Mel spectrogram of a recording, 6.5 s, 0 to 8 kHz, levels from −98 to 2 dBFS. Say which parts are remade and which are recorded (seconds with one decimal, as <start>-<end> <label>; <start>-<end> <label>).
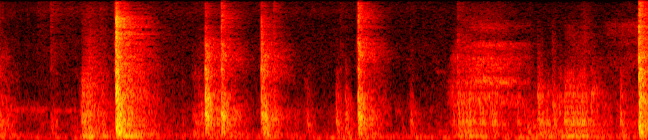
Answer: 0.0-6.5 recorded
